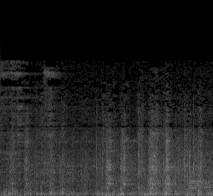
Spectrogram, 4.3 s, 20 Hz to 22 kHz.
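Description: JR Shikoku 8600 series electric express train running past, its wheels clacking over rail joints and points with a steady rumble underneath.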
